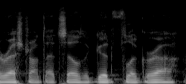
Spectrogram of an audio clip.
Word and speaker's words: foie gras: That Faux Gray at Otto's. Faux Gras or whatever it's called. I don't know how to say it right. – I'll call it Foie Gras.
